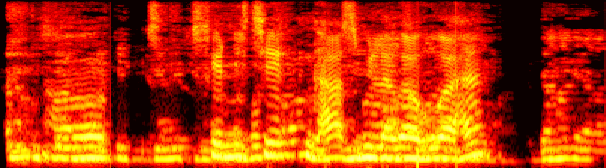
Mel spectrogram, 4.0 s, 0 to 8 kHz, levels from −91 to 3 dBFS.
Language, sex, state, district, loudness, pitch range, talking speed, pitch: Hindi, male, Bihar, Sitamarhi, -14 LUFS, 175-200 Hz, 120 wpm, 185 Hz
